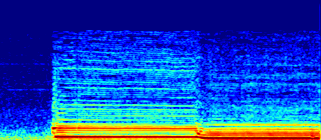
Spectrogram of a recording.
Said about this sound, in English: Here is foghorn.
